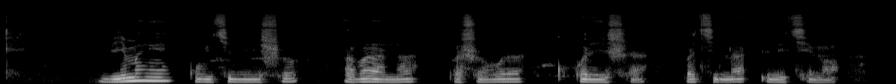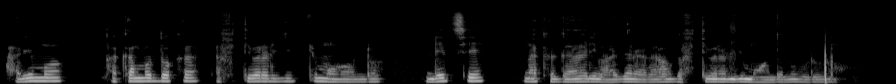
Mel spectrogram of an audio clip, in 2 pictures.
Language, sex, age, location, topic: Kinyarwanda, male, 18-24, Nyagatare, education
